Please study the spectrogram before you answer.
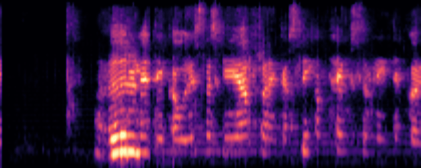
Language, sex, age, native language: Icelandic, male, 12, Icelandic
